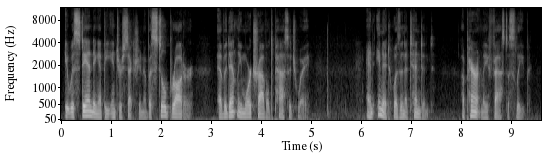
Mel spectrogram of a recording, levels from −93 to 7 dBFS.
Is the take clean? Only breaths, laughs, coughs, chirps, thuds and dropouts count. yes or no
no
